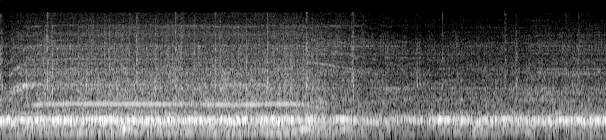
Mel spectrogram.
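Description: KitchenAid tilt-head stand mixer running steadily, its flat beater churning a dry crumb topping in a stainless steel bowl. A thin steady whine rides on the motor for a couple of seconds near the start.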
